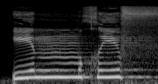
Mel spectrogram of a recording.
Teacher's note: Sebab ada nun sukun yang menghadapi huruf halqi atau huruf tenggorokan, yaitu huruf kha. Maka nun sukun kita bunyikan dengan jelas. Bunyi n-nya jelas, tidak perlu ditahan. In khif, ini fa-nya keluarin angin ya karena ada sifat hamsnya. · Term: izhar halqi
